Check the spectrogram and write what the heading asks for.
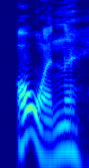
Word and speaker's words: Eoin: Owen, his first name is spelled E-O-I-N. – Mm-hmm. – And, of course, I had to look that up. That's the Irish way.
